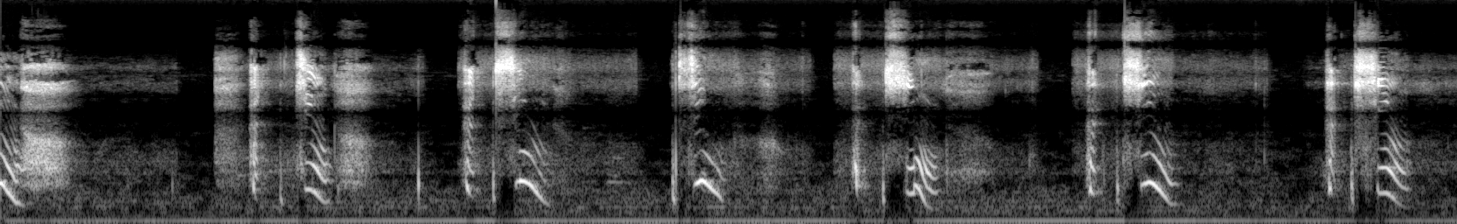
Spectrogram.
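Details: Several loud sneezes in a row, each a sharp inward gasp then an explosive burst with short pauses, from a Brazilian speaker remarking on not having sneezed in a long time; sneezing.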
